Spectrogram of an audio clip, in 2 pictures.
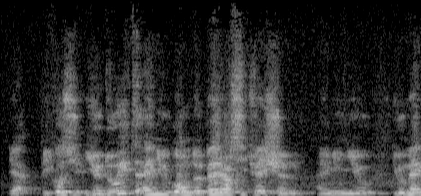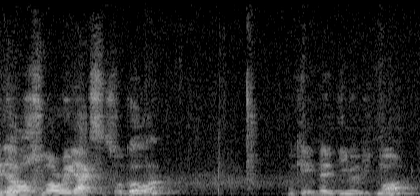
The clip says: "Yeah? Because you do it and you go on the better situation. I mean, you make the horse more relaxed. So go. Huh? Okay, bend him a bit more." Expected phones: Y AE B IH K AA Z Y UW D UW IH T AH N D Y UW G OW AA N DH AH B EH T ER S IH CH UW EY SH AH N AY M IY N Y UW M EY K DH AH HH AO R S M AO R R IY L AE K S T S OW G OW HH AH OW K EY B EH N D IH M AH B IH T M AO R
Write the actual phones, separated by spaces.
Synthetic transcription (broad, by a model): Y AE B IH K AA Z Y UW D UW IH T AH N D Y UW G OW AA N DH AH B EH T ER S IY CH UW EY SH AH N AY M IY N Y UW M EY K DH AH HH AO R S M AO L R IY L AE K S S OW G OW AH OW K EY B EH D IH M AH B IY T M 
